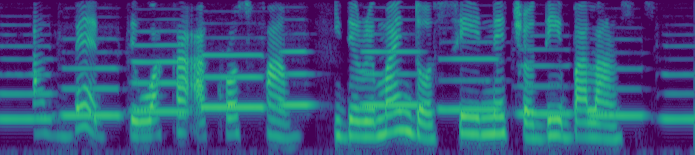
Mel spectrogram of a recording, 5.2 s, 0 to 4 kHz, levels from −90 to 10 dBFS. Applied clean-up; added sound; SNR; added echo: none; Wind instrument, woodwind instrument; 5 dB; none.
